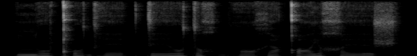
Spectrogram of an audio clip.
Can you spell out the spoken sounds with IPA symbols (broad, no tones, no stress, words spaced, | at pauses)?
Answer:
ɲoǃʼodʱe | tɪːo̯tʊχ bʱɔxɛ qʼɔj χɪːʃ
